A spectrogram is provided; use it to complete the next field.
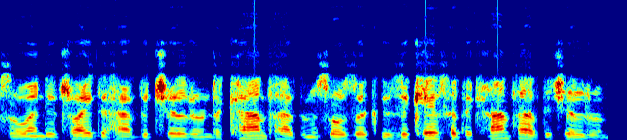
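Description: A man with an Irish accent, fairly quick and flat, in a monotone delivery. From Ireland. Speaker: radio caller. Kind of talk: heated call-in debate. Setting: phone call.

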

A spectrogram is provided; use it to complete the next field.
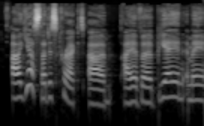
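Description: Heard on a very clean recording with a silent background, a woman talks with an American accent. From South Florida. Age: 30s. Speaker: software engineer and open data specialist. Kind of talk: podcast interview. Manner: animated.

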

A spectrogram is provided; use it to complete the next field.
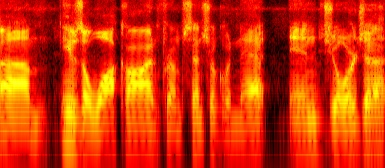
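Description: This man has a normal speaking voice at a medium pitch. His intonation stays fairly even. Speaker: caller. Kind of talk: casual chat. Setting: online audio space.

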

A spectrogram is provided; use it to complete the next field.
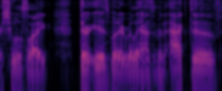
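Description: With an unremarkable speaking voice, a man talks at fairly low pitch with ordinary pitch variation in a dry, close sound with no echo on a very clean recording with a silent background. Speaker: university staff member, guest. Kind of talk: casual interview.

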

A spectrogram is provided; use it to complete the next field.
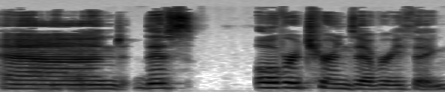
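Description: Very cleanly recorded against a silent background, a woman with a Canadian accent talks at a fairly low pitch with ordinary pitch variation. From Vancouver, western Canada. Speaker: novelist. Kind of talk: interview.

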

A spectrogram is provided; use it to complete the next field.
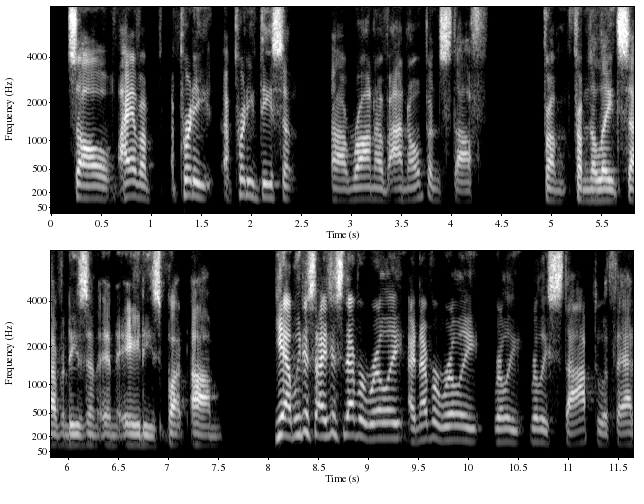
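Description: In front of a quiet background, a man speaks at a moderate pace. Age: 60s. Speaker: autograph collector. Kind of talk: casual interview. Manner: halting, many repetitions.

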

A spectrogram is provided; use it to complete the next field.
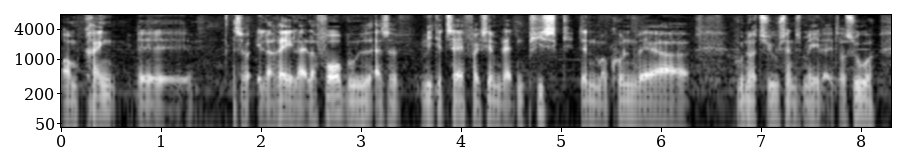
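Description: Over noticeable background noise, a man speaks at a fairly slow pace in a very deep, low pitch. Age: 40s. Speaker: national pony show jumping coach. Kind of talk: interview. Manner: hesitant, many fillers.

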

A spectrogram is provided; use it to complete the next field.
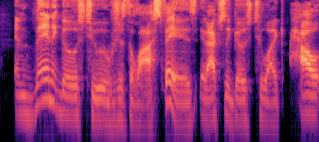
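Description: A plain, everyday voice at a moderate pace with ordinary pitch variation, in a very clean recording with a silent background. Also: man. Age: 40s. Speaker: author and former musician. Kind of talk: casual chat.

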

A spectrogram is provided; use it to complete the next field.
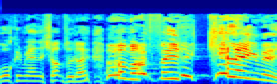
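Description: Projected and raised, a man's voice rings out with a bright, sharp tone. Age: 40s. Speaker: pastor. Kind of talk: sermon.

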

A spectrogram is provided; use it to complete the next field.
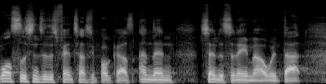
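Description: This is a man with an Australian accent. The recording is very clean, with a silent background. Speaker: car podcast host. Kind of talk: casual chat.

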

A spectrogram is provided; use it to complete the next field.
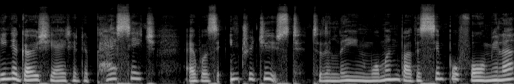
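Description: The voice is a natural reading voice.

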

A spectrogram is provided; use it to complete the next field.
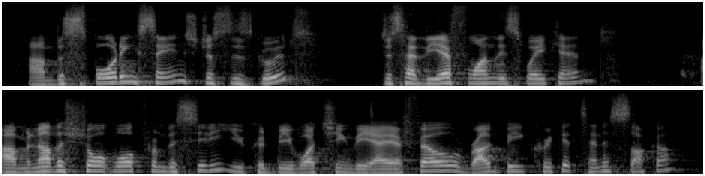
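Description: Speech comes fairly quickly, with ordinary pitch variation. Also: man, high pitch for a man. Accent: Australian. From Australia, Melbourne. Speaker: preacher. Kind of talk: sermon.

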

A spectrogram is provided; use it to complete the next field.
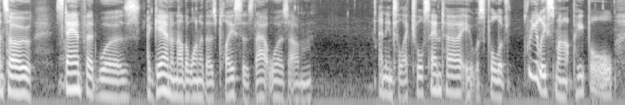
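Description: A woman speaks with an American accent at a moderate pace, her pitch very deep and low. Her intonation varies in an ordinary way, with vocal fry. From Australia, working-class Melbourne. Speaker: anthropologist and technology researcher. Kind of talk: interview.

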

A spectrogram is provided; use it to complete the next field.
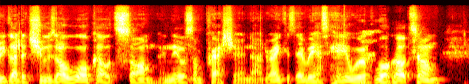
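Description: A man with a fairly low pitch speaks in an unremarkable speaking voice with ordinary pitch variation. The recording is very clean, with a silent background. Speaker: swim coach and co-host. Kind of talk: casual chat.

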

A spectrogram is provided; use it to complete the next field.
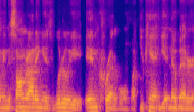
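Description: Fairly quick, fairly even speech from a man at a medium pitch. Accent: rural Southern US. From rural Georgia. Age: young. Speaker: country singer-songwriter. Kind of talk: interview.

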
